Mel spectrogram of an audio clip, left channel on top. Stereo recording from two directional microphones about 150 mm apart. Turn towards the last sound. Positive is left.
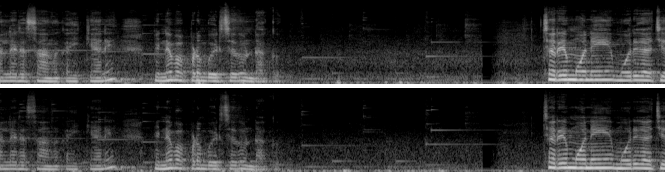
turn(degrees=-25)  # may be behind; listen again after turning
